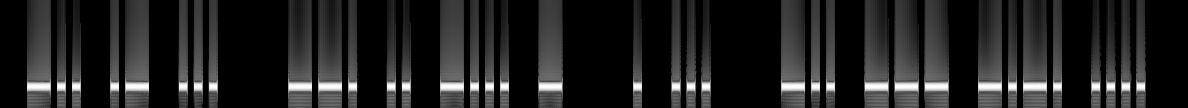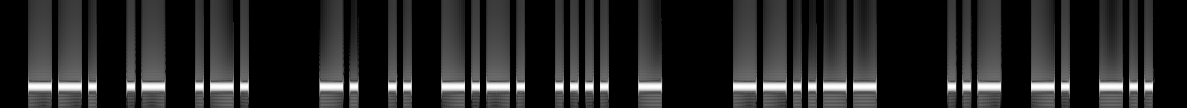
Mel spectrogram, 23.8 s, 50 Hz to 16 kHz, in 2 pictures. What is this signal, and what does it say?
Morse code, heard as a keyed tone, about 16 wpm, 700 Hz. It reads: DAS GIBT ES DOCH GAR NICHT , UND
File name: Morsekurs / Witze / Witz 02. Oktober 2018, 70 F80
